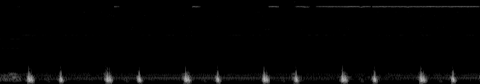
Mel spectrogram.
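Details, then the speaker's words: Stethoscope on the mitral area (fifth intercostal space, midclavicular line) in a physical examination demonstration: regular paired heart sounds at about 77 beats a minute, normal first and second heart sounds. "warm the stethoscope listen first in the aortic area the pulmonic area the third intercostal space left of the sternal border known as herbs point the tricuspid area the left lower sternal border and the mitral area the fifth intercostal space midclavicular line"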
